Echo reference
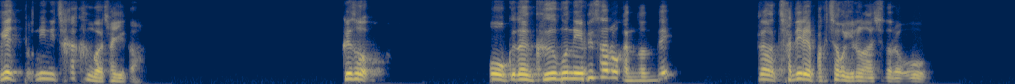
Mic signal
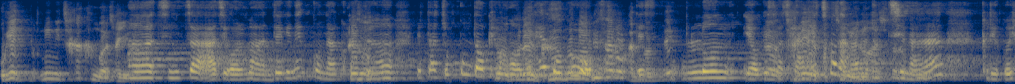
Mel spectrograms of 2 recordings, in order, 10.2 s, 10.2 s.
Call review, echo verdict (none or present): present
